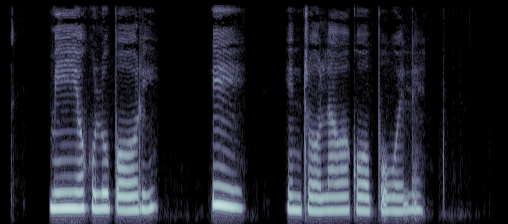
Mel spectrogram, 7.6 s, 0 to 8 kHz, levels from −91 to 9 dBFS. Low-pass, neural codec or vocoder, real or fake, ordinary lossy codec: 7.2 kHz; none; real; AAC, 48 kbps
